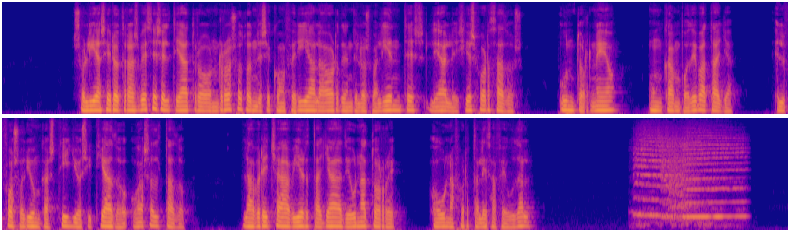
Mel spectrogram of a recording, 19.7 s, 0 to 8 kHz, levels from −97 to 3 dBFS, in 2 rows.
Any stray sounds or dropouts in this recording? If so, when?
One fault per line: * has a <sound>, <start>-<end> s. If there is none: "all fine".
* has a squeak, 17.6-19.2 s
